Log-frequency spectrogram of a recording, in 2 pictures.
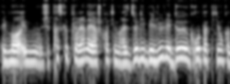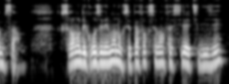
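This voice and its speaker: A woman with a low-pitched voice talks through her card-making in a relaxed vlog. She rambles in a chatty way, full of fillers and restarts. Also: very fast. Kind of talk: casual craft vlog chat.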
